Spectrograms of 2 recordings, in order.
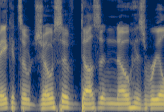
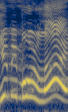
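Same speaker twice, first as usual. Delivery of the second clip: put-on, very high-pitched shout; 4 dB louder than usual. Recapping a scene where a man works on an engine, imitating Hank shouting. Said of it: "And he's like shouting".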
